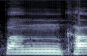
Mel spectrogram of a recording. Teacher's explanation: زبان کی نوک یہ ہے، اوپر کے مسوڑے یہاں ہوتے ہیں تو یہ زبان کی نوک اوپر کے مسوڑوں پر نہیں لگاتے ہیں ہم جب ہم پنکھا کہتے ہیں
